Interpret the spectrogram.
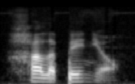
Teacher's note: the letter J in Spanish does sound like an H but it's actually a little bit harsher than we say it in English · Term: Spanish J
